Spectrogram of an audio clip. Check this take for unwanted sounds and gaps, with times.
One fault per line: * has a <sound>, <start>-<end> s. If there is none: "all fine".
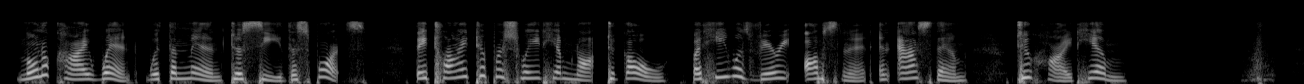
* has a whoosh, 12.4-12.8 s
